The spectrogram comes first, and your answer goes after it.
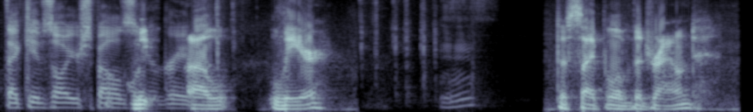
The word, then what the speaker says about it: Lier: gives all your spells leer disciple of the drowned how do you spell that l-i-e-r it's almost like liar almost oh that's also kind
